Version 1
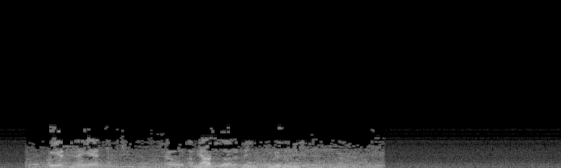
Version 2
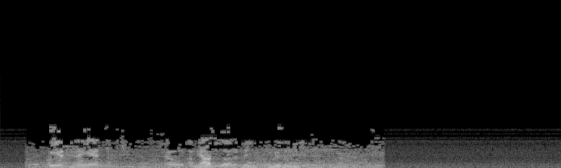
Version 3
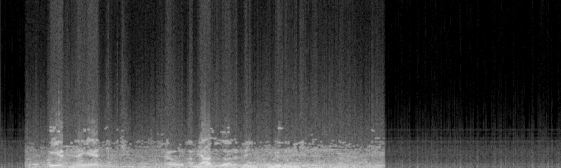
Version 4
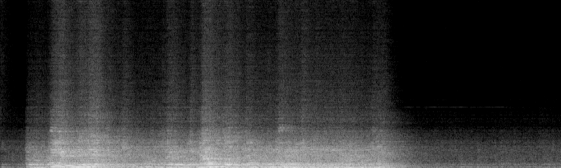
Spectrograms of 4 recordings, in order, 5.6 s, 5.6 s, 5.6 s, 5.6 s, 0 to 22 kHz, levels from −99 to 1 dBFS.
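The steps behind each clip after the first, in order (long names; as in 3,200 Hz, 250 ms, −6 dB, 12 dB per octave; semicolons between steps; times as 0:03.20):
high-shelf EQ 3,600 Hz +9 dB
leveller curve on the samples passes 2; level +7 dB
lower of the sound and its delayed copy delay 6 ms; flanger 0.51 Hz, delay 6.1 ms, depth 6.8 ms, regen +54%; convolution reverb RT60 0.85 s, pre-delay 3 ms, DRR −6 dB; level −13 dB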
